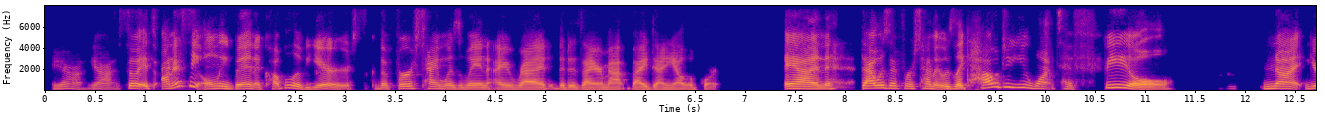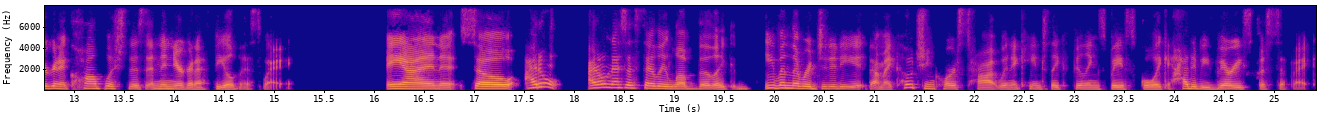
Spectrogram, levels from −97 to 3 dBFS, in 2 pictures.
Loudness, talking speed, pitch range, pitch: -25 LUFS, 195 wpm, 160-215 Hz, 185 Hz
